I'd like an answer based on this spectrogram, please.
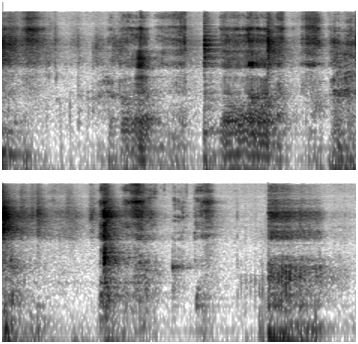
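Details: A French Bulldog named Oleg gives low, rumbling growls and snorts in bursts while tussling to grab a ball.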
